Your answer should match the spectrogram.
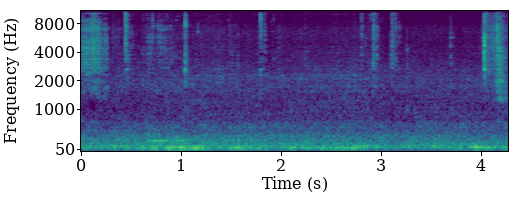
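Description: Car interior noise while driving slowly: a steady low engine and road rumble with scattered light clicks and rattles at irregular intervals.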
